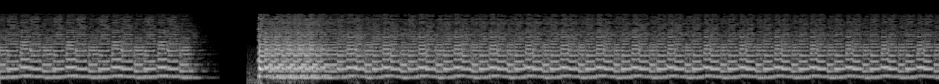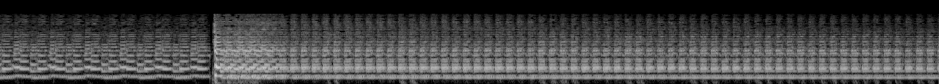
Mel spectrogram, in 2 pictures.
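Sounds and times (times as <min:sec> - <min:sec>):
horn tooting: 0:00.0 - 0:18.7.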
